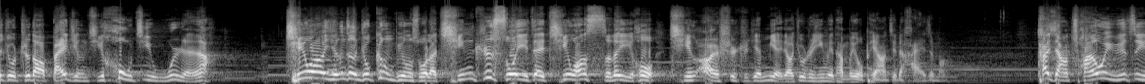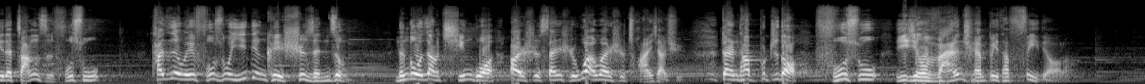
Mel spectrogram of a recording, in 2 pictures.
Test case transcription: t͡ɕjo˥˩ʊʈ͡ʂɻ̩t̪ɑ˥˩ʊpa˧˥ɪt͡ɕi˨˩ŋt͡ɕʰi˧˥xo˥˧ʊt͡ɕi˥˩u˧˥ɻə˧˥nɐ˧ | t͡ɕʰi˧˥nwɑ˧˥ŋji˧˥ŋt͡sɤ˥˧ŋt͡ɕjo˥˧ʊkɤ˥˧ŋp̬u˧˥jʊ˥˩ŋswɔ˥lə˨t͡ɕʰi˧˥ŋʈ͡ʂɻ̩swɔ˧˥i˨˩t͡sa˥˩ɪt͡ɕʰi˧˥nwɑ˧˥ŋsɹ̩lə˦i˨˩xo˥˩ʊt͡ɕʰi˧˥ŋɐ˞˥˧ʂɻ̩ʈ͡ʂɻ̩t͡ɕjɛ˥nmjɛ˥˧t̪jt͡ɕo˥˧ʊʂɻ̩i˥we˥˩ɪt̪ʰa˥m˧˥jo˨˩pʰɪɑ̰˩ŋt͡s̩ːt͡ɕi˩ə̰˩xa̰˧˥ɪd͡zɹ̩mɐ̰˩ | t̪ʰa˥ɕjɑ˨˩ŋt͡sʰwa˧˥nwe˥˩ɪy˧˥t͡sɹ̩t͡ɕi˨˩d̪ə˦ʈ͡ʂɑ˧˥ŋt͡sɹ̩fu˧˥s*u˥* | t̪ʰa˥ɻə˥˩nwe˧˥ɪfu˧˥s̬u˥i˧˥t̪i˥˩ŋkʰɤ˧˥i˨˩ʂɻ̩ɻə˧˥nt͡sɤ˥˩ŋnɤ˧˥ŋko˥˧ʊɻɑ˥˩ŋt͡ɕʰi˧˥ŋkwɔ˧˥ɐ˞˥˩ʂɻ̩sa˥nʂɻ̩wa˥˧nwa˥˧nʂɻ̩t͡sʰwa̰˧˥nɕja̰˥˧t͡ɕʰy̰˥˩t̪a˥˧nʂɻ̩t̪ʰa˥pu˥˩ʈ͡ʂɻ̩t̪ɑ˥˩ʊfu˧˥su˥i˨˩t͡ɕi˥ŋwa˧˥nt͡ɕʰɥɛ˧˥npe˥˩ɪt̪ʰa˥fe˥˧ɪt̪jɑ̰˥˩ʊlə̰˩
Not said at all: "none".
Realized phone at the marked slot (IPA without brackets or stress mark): u˥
